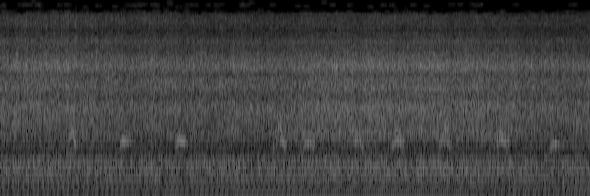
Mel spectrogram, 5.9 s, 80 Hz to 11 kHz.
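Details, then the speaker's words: Noma 18 hp riding tractor, started by jumping the solenoid with pliers after charging the battery: it catches and settles into a steady, even drone with a slight pitch change midway. It runs fine. "uh yep she's a runner"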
